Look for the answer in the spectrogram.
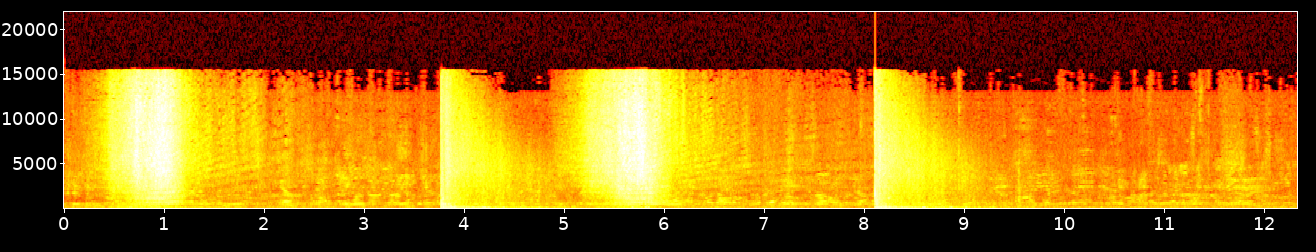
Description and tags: People talking, eating and drinking, occasional fireworks
firework, talking, bang, crack, people, rocket, party, explosion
